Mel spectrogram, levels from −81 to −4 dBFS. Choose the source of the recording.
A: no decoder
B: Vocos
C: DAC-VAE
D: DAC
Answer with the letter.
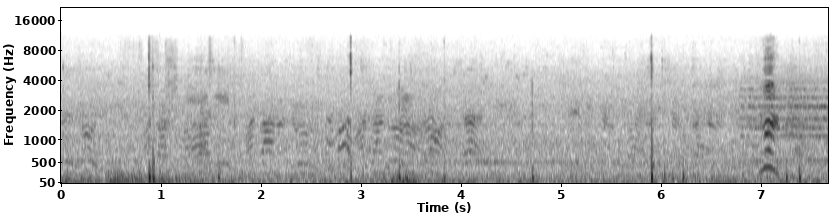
B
